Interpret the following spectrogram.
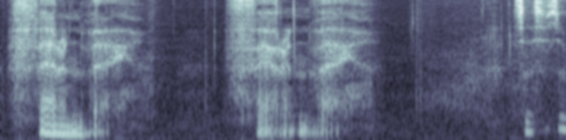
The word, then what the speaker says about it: Fernweh: F E H R N dash V E Y H. So this is German. I believe that this is pronounced Fernweh.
